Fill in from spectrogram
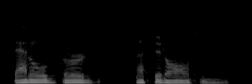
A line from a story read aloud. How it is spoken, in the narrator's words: whispered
